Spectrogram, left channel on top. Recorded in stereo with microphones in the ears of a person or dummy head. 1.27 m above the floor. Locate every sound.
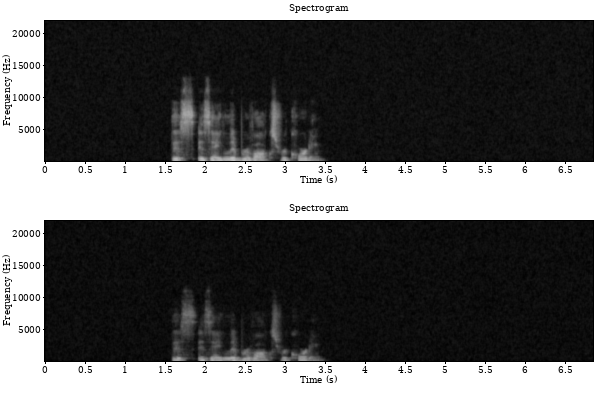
1.6 s a woman speaking: 80° left, 1.0 m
